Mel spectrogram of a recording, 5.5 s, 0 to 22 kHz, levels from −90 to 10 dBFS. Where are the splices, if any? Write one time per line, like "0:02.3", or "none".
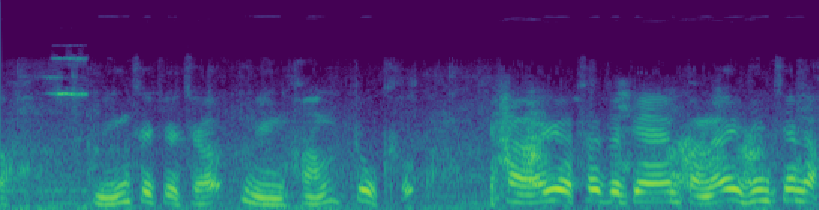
0:03.3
